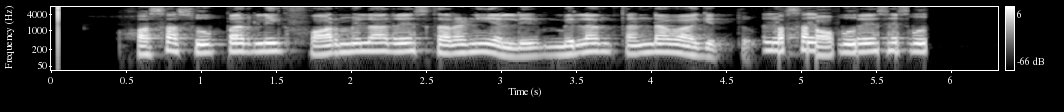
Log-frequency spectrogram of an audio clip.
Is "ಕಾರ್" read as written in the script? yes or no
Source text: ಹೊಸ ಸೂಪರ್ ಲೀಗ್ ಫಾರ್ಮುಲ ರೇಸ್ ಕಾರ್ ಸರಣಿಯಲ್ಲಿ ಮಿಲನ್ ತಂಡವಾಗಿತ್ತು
no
